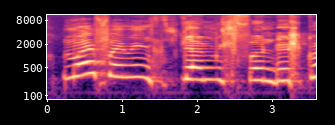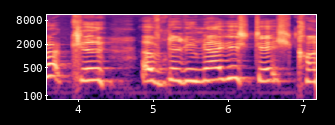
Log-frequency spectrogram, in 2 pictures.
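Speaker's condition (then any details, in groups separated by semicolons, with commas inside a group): Cerebral palsy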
